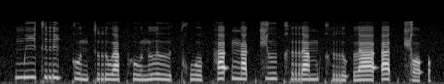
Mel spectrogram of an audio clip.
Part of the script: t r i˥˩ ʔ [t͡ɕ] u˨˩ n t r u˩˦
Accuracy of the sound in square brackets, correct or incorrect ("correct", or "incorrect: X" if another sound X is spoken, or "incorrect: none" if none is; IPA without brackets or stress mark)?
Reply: incorrect: k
